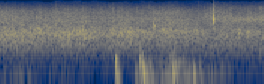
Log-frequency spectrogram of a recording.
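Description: A brief patter of audience clapping, a soft, steady hiss of many hands with a few louder low thumps mixed in, fading out after under two seconds. No one speaks.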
